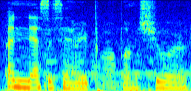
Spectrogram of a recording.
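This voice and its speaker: A woman's voice: medium pitch, flat delivery, normal speed, natural voice, low-quality recording. An actress playing a cynical, ruthless female mercenary in a 1930s-style radio drama, speaking with arch, mocking condescension. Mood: smug, teasing.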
